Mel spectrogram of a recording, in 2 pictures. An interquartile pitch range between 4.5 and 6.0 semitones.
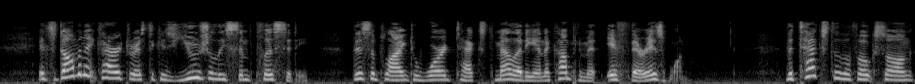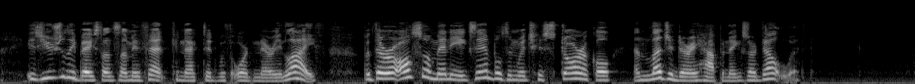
Yes: wide, 5.6 semitones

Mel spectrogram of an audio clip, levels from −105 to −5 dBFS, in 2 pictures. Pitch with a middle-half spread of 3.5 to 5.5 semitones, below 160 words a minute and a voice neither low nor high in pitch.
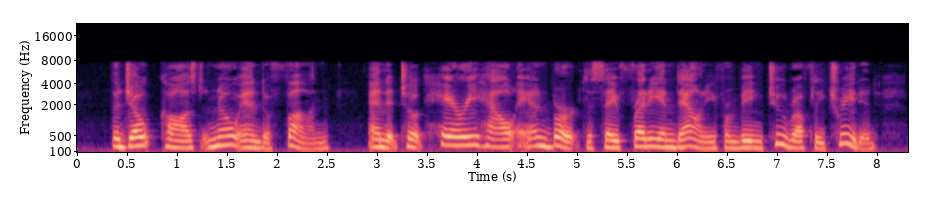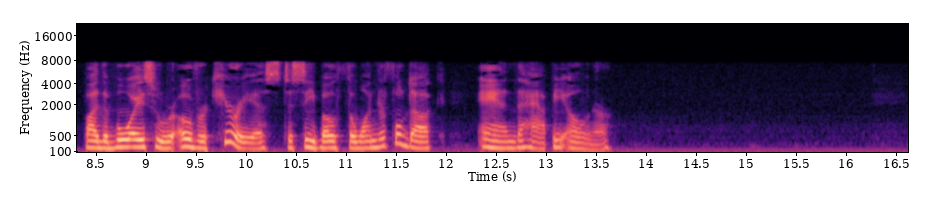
Yes: average, 3.9 semitones; average, 150 wpm; medium, 180 Hz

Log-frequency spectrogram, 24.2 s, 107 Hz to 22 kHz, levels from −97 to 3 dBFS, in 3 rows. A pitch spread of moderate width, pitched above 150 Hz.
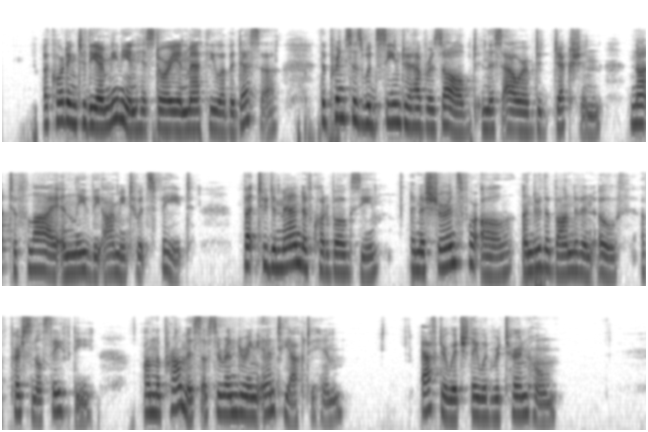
Yes: average, 3.6 semitones; high, 190 Hz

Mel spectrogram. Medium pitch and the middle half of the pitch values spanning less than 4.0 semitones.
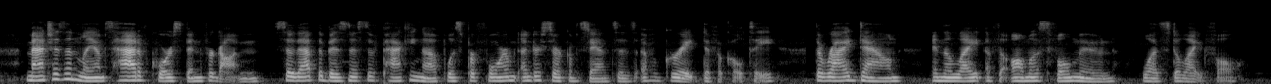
Yes: medium, 165 Hz; narrow, 2.5 semitones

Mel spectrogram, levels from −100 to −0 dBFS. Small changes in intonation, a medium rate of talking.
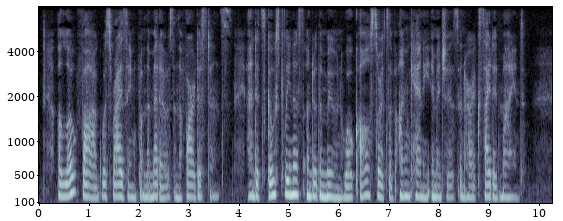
Yes: narrow, 2.0 semitones; average, 165 wpm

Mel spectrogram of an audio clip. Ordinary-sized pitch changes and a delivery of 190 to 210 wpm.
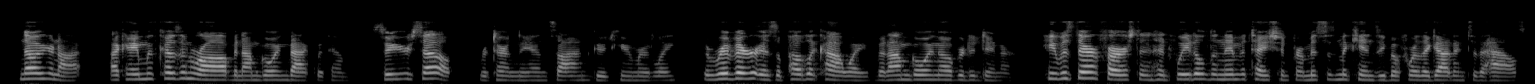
Yes: average, 3.2 semitones; average, 200 wpm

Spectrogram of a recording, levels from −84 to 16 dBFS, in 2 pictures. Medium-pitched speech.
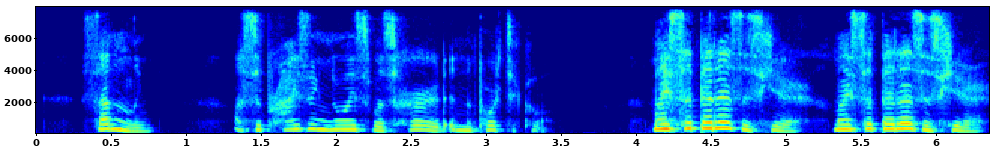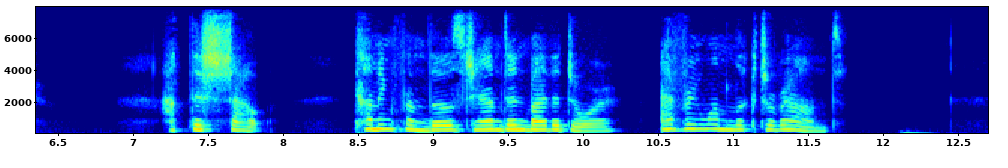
No: very high, 280 Hz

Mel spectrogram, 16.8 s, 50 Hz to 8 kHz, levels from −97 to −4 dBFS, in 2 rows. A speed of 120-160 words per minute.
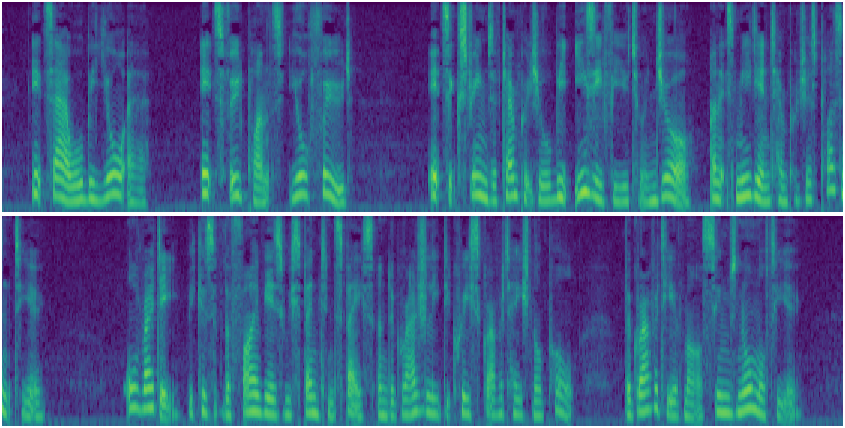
No: average, 185 wpm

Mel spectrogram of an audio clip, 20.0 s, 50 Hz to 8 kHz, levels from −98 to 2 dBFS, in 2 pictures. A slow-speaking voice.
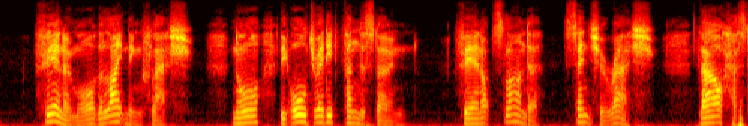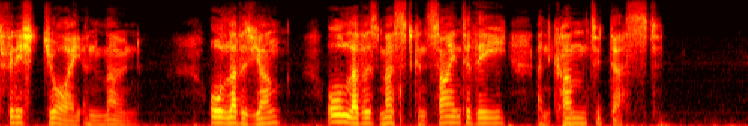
Yes: slow, 110 wpm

